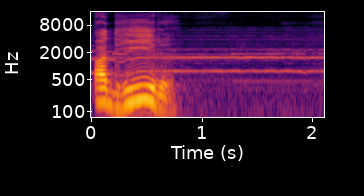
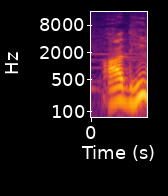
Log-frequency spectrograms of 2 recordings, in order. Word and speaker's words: अधीर: अशुद्ध शब्द क्या है अधीर अधीर होता है कैसे लिखते हैं अ धीर अधीर आधीर नहीं होता अधीर होता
